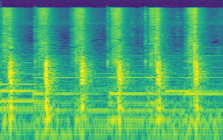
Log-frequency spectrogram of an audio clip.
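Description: Chef's knife slicing an onion on a wooden cutting board: about six even strokes, roughly one every third of a second, each ending in a sharp knock of the blade on the board.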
